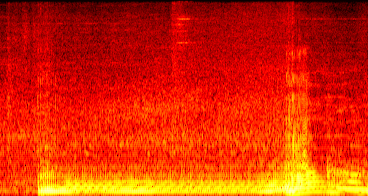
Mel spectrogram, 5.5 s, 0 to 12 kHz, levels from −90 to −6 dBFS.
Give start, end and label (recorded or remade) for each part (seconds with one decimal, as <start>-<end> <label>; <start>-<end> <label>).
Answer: 0.0-4.5 recorded; 4.5-5.5 remade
